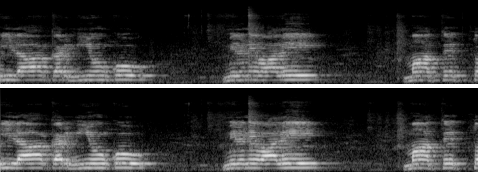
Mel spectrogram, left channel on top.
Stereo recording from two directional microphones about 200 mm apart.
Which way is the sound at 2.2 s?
30° right (ahead or behind).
